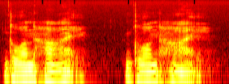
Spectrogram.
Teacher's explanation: The H means that the emphasis is in the second position, which is not usual in Welsh.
